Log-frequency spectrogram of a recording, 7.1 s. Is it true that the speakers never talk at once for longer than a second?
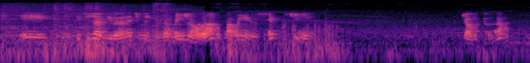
No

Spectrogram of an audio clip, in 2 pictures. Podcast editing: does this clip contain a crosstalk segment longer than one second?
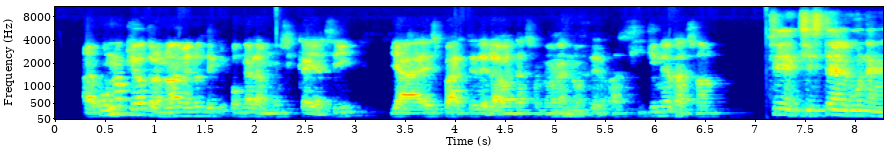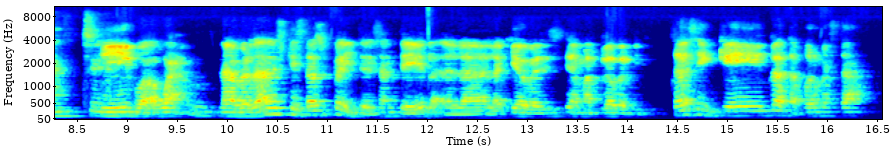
No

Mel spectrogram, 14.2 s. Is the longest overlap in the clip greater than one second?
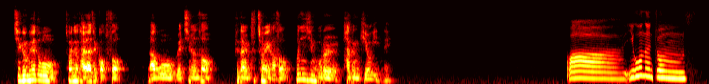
No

